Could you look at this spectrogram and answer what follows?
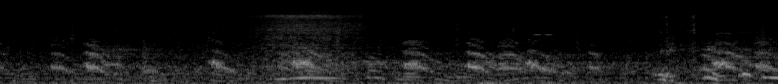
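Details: Red-crowned cranes taking off from Ito Sanctuary in Tsurui, Hokkaido, Japan, giving repeated short honking calls, several birds overlapping, with a low background murmur.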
